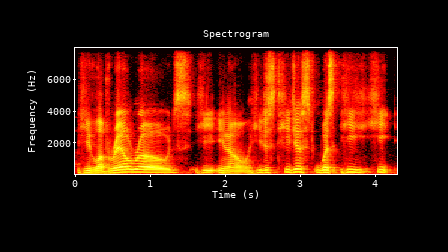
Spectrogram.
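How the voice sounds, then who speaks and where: A man's voice: a little high, takes it slowly, gravelly. A man speaking as a podcast guest, a writing teacher telling anecdotes in an informal, self-deprecating, salty way. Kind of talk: casual interview chat, anecdotal.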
